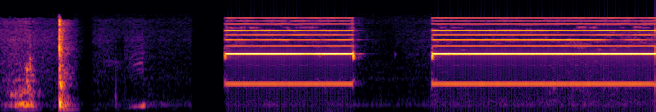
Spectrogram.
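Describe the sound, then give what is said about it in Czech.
Power bank beeping as charging of a connected device begins: a few clicks, then a short steady electronic tone and, after a brief gap, a longer one at the same high pitch. “powerbanka pípla krátce a dlouze a tím mi dala vlastně vědět, že to nabíjení toho připojeného zařízení bylo zahájeno.”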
